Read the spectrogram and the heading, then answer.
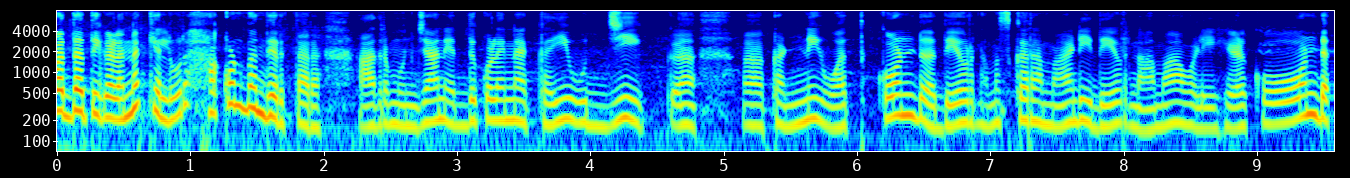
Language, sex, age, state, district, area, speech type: Kannada, female, 30-45, Karnataka, Dharwad, rural, spontaneous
